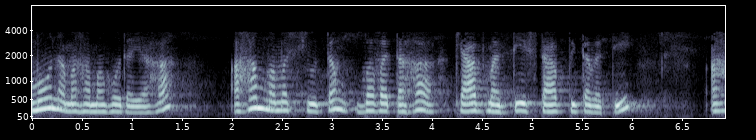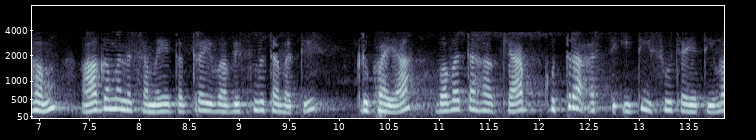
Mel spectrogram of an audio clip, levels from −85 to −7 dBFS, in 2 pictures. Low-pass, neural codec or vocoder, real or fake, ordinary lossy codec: 7.2 kHz; codec, 16 kHz, 8 kbps, FunCodec, trained on Chinese and English, 25 frames a second; fake; AAC, 16 kbps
